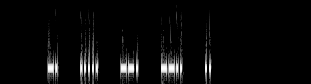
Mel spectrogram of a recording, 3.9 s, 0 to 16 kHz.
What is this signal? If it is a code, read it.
Morse code, heard as a keyed tone, about 47 wpm, spaced as for 23 wpm, 700 Hz. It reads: N5GZI
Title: USA Call Signs - 5 Characters - 4x Character Spacing - 50wpm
